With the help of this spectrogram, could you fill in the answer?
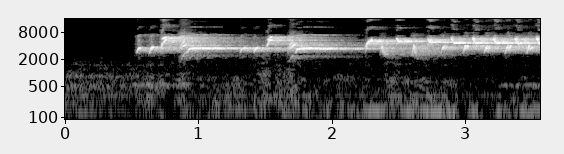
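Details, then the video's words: After a half-second of quiet, a European goldfinch launches into a dense, high twittering run in the Moroccan Wydani song style, mixing rolling trills with sharp tinkling notes. "الحسون الويداني الملك الذي يستحق استماع وتمتع في ادائه في التغاريد الويدانية المغربية"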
